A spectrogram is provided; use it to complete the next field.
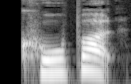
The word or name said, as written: cobol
